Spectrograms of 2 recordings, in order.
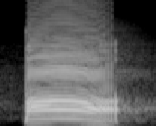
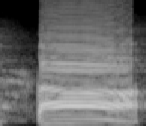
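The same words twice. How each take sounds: First: The syllable sounds thick and resonant. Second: The syllable sounds thin and light. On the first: The speaker calls it right. "semakin tebal atau semakin menggema" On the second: The speaker calls it wrong. "tidak dibaca to"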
